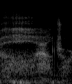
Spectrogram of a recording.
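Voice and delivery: irritated whispering. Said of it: "he can be all annoyed".

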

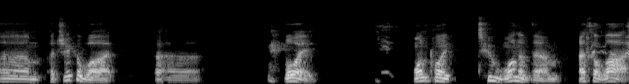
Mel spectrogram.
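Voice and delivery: subdued, low delivery. Imagining how a casting pick would say the line: Jeff Goldblum impression, subdued. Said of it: "way more subdued, where he'd be like".

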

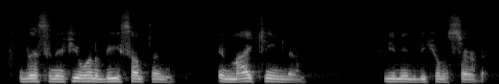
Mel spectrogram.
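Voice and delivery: plain

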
